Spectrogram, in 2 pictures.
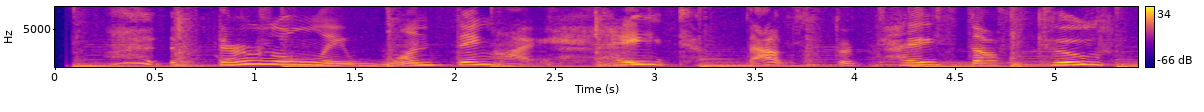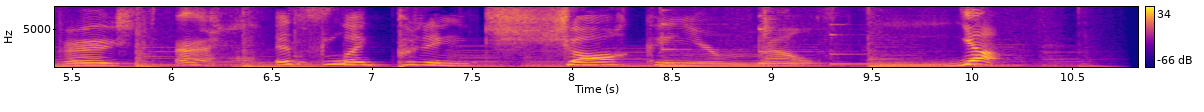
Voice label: attitude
